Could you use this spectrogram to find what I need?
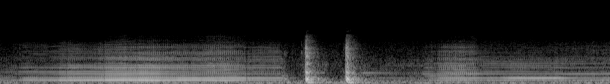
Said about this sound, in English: Jerry and Joan take a desperate chance in going down into the lower levels of the island, and in trying to escape from one of the Euclidean guards, they are climbing down the inside of an elevator shaft when the elevator starts down after them.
